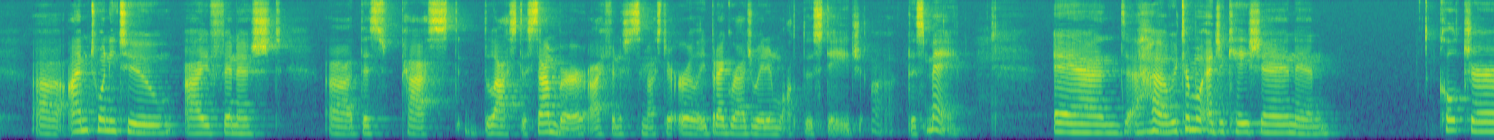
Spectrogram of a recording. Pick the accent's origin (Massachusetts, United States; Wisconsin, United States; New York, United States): Massachusetts, United States; Boston; I am from the U.S. I am from Boston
